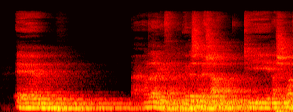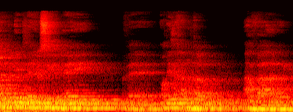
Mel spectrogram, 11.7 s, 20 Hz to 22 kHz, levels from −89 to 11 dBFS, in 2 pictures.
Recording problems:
room echo; strong; dies away in 3 s
off-mic speech; far

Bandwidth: 15 kHz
